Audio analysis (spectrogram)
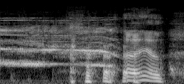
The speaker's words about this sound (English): Screaming goat. That's what I asked for Christmas. I asked for a screaming goat for Christmas. They got me this damn thing. But I love it. This works so good.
